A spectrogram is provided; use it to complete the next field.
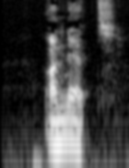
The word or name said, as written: Annet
